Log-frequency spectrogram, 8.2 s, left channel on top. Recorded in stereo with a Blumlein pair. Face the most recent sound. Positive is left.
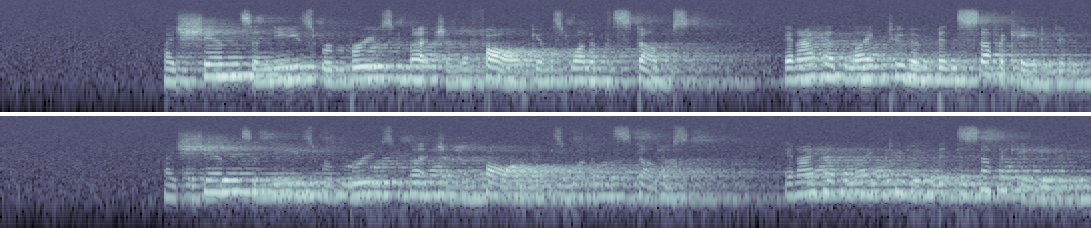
turn(degrees=55)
